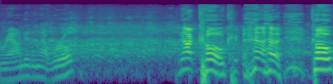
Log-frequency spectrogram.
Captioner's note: audience laughter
